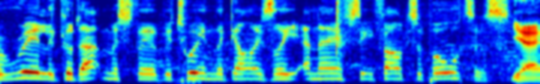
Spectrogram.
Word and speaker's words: Guiseley: By the way, both sets of fans adding an extra syllable to their team's names. Fylde and Guiseley. That's a little fact for anyone that may not have noticed it. It's actually Fylde's one syllable, Guiseley's two.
